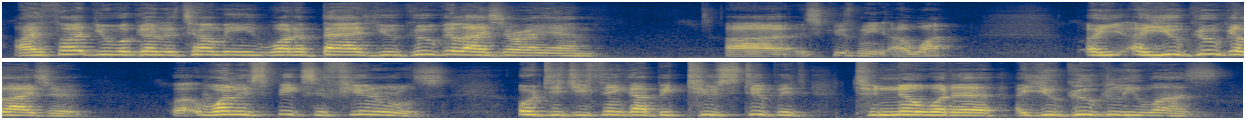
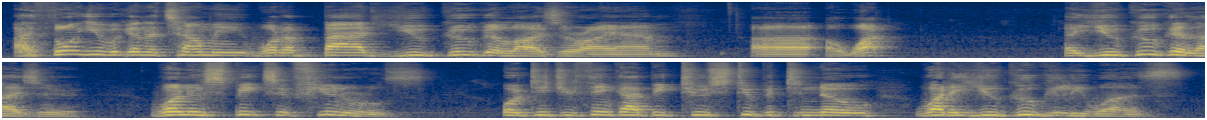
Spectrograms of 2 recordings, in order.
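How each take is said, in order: First: Loud, raised movie-line delivery; loud hammed-up quote; shouted film quote. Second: Said in the usual way. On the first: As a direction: belt the quote out in full ham. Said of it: "It goes like this".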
